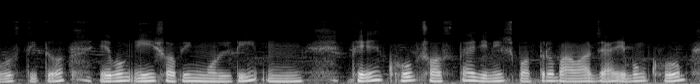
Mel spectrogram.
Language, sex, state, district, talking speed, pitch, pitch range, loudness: Bengali, male, Tripura, West Tripura, 95 wpm, 155 Hz, 145-170 Hz, -17 LUFS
